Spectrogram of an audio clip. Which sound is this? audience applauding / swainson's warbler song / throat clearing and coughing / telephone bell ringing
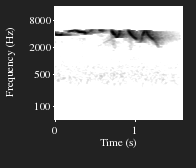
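swainson's warbler song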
